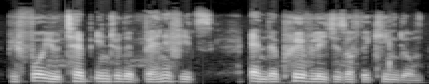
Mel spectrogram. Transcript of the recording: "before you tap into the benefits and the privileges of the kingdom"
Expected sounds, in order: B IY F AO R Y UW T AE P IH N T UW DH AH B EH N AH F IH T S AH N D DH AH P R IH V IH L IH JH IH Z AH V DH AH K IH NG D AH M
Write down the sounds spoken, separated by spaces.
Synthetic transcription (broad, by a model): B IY F AO Y UW T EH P IH N T UW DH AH B EH N AH F IH T S AH N D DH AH P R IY V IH L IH JH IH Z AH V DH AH K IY NG D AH M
